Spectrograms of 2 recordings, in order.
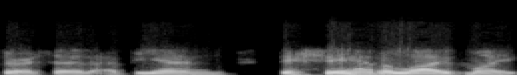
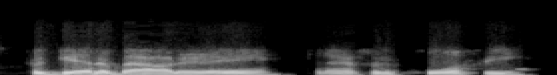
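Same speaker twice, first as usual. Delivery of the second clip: mock, exaggerated Jersey accent. Told they don't sound like they're from jersey, demonstrate a mock new jersey accent. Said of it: "that's what they want me to sound like".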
